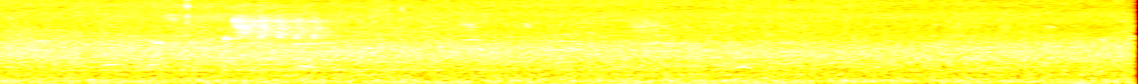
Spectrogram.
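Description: Faint bird calls over steady low outdoor background noise, with a short burst of high chirps about a second in and a few weaker calls later.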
